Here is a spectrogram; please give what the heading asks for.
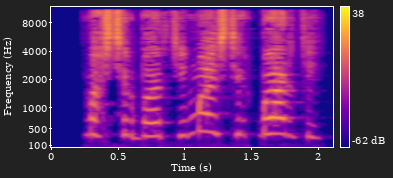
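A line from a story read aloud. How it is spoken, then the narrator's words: Muffled sobbing. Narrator (Russian): всхлипывала Винки сквозь прижатые к лицу ладони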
